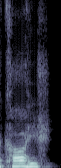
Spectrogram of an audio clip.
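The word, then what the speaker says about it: خواہش: जिस तरीके से और एक लफ्ज़ है, मिसाल खा मखा, इसी तरह खाहिश, इसमें वाव साइलेंट रहता है।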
